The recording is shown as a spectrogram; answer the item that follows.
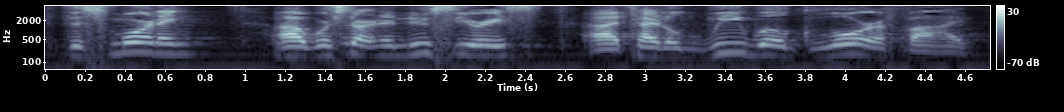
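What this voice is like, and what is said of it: Low, hoarse voice from a cold. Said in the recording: “battling colds or flus ... you have to listen to me and my voice ... my voice is incredibly low right now ... I'll be a little lower. I have cough drops”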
